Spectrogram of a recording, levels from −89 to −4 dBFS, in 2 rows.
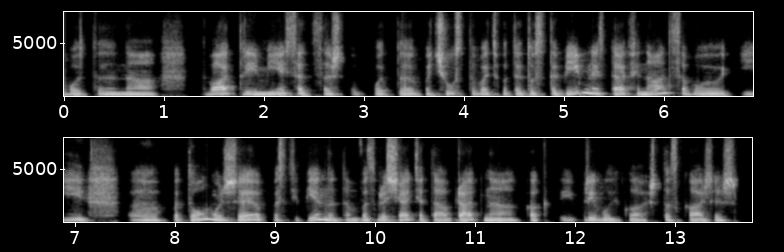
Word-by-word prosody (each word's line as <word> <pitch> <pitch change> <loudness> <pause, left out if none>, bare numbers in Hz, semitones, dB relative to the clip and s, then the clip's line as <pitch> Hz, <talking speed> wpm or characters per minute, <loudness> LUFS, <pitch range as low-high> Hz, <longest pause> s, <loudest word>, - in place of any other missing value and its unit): вот, 190 -1 -1
э, - - -2
на 185 0 +1 0.5
2-3 210 -1 +3
месяца, 185 - +1
чтоб 190 -1 -4
вот, 180 -1 -5
э, 190 -1 +1
почувствовать 205 -2 -2
вот 195 -1 -7
эту 185 0 -1
стабильность, 220 - +1
да, 215 +3 +3
финансовую 205 - 0
и, 190 0 -2 0.4
э, 195 -1 +1
потом 215 +7 +2
уже 205 +3 +4
постепенно 205 +2 +1
там 175 -4 -5
возвращать 190 +4 +1
это 180 - -2
обратно, 190 -1 +2
как 195 +1 -5
ты 190 - -12
и 195 0 -9
привыкла. 175 -4 -1
Что 195 - -2
скажешь? 180 0 -2
195 Hz, 125 wpm, -24 LUFS, 185-210 Hz, 0.5 s, уже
